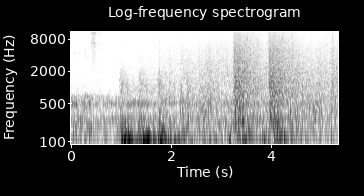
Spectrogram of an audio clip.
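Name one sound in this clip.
Splashing footsteps run through shallow water.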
